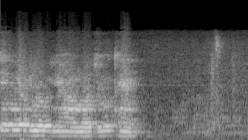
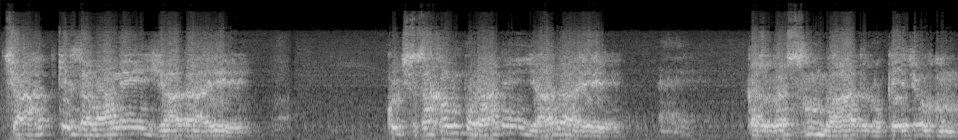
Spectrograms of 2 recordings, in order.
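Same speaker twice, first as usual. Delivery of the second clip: measured ghazal recitation with long pauses; poetry recital. Acted. Poet presents his verses to a mushaira audience, poetry recital. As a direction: recite in separate phrases, lifting openings and letting ends fall.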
